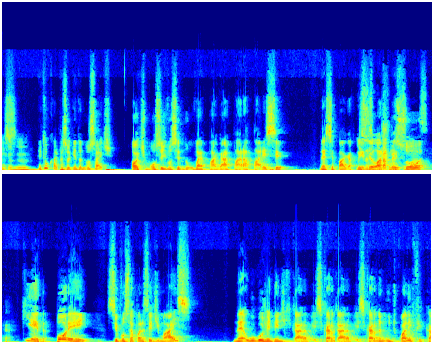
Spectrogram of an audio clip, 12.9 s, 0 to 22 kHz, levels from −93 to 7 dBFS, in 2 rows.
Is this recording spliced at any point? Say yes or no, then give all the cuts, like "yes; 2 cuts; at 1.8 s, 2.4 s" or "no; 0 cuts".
yes; 1 cut; at 11.4 s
